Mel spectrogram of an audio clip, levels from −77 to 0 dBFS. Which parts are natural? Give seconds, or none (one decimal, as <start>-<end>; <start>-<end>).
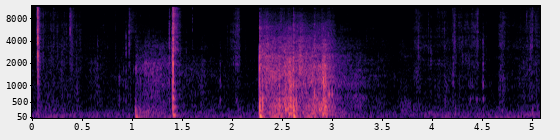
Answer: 0.0-3.0; 3.9-5.1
